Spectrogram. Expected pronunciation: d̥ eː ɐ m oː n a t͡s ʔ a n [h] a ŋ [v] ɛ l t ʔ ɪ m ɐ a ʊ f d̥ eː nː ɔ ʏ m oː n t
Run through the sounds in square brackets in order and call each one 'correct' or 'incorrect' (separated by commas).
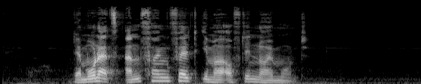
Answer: incorrect, incorrect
